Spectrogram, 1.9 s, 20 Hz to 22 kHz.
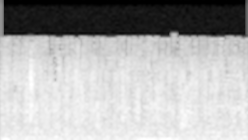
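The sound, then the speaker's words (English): Steady, dense rainfall hissing evenly over a peat swamp forest in Borneo (Kalimantan), Indonesia, a continuous wash of countless drops with no pauses, moderately loud, with no voices present. “For millennia, 100 inches of rain a year soaked the soil here.”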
